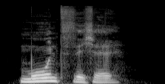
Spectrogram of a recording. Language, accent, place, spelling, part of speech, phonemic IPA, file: German, Germany, Berlin, Mondsichel, noun, /ˈmoːntˌzɪçəl/, De-Mondsichel.ogg
- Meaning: moonsickle (thin crescent of the moon)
